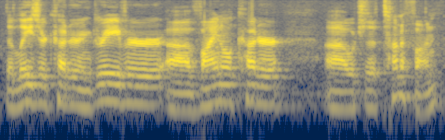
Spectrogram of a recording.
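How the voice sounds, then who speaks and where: A middle-aged man from Vermont, a high school technology teacher, answering interview questions casually with many filler sounds. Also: moderate pace, fairly bright tone. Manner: friendly, many filler uhs.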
